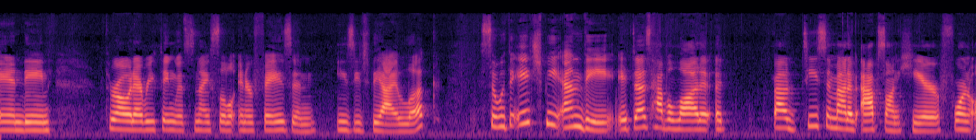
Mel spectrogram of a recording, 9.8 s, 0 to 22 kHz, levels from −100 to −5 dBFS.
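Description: Nothing in the audio stood out as a technical problem on listening.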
